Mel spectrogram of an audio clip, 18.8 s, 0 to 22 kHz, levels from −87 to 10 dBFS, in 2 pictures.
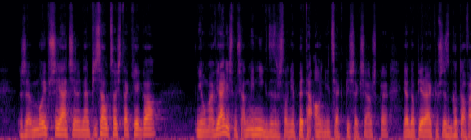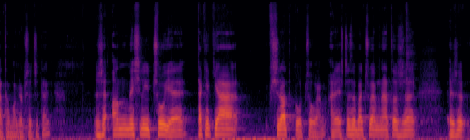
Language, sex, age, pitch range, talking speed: Polish, male, 50-69, 95-115 Hz, 150 wpm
